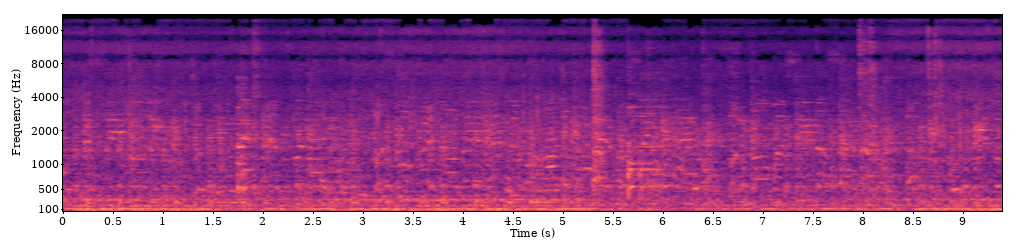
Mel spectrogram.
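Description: Onions frying in a pan for a Holi home-cooked mutton dish, a steady close sizzle with stirring scrapes, under talking voices.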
